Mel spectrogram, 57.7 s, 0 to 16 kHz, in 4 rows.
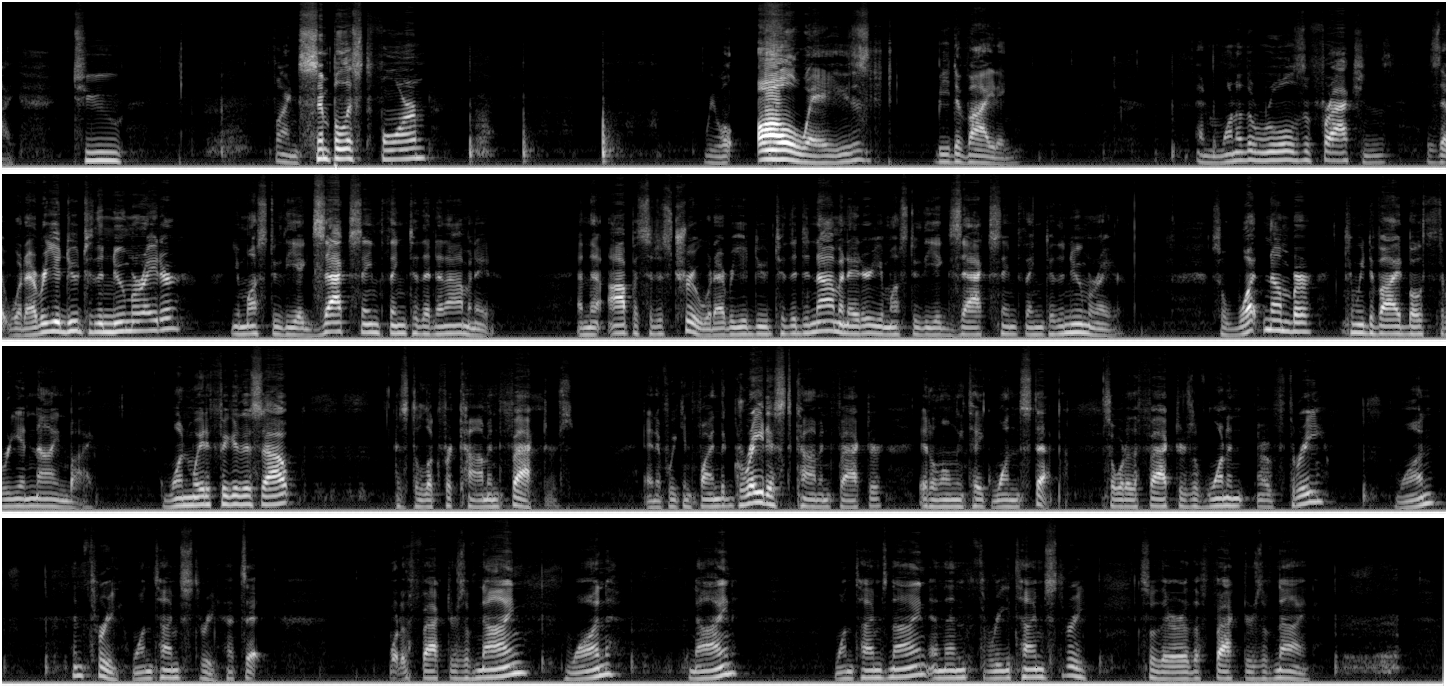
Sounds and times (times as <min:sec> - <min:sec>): Speech: 0:00.0 - 0:01.3, 0:02.7 - 0:04.4, 0:07.0 - 0:10.2, 0:11.9 - 0:19.4, 0:20.2 - 0:25.7, 0:26.6 - 0:29.9, 0:30.5 - 0:31.9, 0:32.8 - 0:34.7, 0:35.3 - 0:42.2, 0:42.8 - 0:43.3, 0:44.0 - 0:46.0, 0:47.2 - 0:49.6, 0:50.2 - 0:50.7, 0:51.7 - 0:56.5.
